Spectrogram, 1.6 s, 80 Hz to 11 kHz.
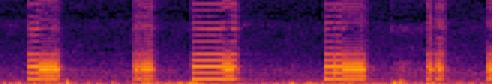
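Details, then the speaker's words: Metal detector (AT Max with sniper coil, sensitivity high) gives six short high beeps in quick bursts over faint crackling chatter, each marking a shallow target about an inch deep reading 73–74; normal target signal. "so far it's doing pretty good I didn't think it would really match up but you can hear the sense you can hear the chatter but when you do go over a target"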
